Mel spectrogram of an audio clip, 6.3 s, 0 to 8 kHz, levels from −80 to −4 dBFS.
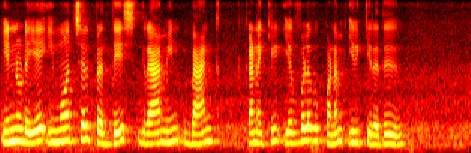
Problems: constant background noise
